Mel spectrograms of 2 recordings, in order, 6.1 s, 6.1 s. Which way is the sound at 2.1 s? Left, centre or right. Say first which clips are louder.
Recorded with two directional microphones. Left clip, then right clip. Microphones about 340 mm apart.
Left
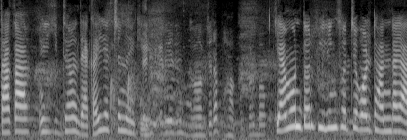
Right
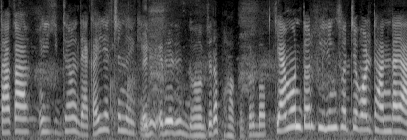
Right 11 dB; centre.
